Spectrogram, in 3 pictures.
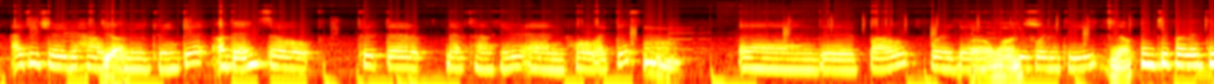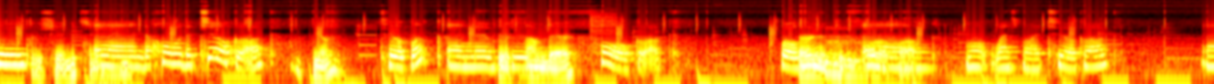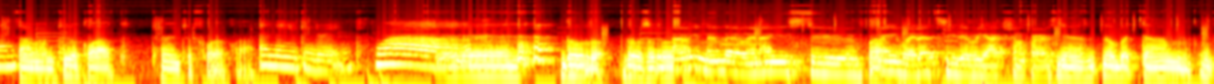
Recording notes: Sorry about the audio issues guys!!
